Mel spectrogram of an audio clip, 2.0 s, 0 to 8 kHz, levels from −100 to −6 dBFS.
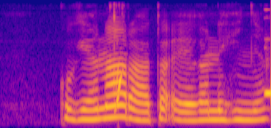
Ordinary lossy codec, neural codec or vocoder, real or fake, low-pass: none; none; real; 7.2 kHz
